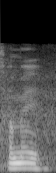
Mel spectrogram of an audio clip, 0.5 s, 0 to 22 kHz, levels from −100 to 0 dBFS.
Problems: none marked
